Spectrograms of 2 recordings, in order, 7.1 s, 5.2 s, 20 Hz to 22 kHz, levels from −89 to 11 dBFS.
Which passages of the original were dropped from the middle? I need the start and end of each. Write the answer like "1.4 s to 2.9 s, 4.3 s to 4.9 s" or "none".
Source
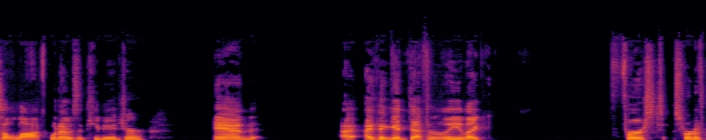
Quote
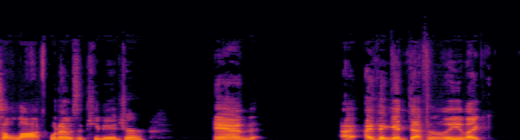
none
